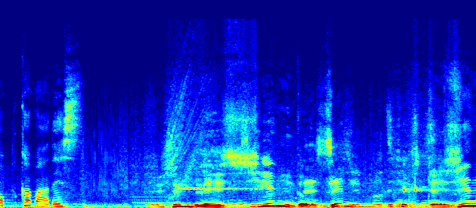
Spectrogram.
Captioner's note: commotion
